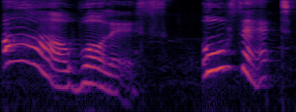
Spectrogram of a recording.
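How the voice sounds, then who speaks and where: High, swooping village healer played by a woman. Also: wildly swooping pitch, drawn-out words, a bit bright, heavily acted. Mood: bright concern. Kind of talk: comic audio drama acting.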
